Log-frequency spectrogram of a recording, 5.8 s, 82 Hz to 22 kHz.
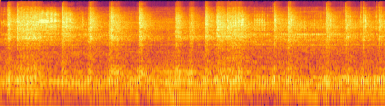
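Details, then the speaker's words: Jawa 250 two-stroke after engine opened for smoking following a dyno run: ringing, burbling note with uneven, stuttering beats; owner agrees carburetor seems out of tune, hesitating on throttle; not confirmed. "Usampikin kommentoi, että ei kuulosta olevan säädössä ja itsekin oon kyllä samaa mieltä, että se vähän oli semmonen se kaassuk painot ja tolla, niin se ei lähtenyt sille niinun saman tien vaan se vähän niinku epäröi aina"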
